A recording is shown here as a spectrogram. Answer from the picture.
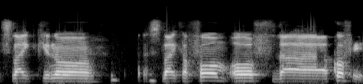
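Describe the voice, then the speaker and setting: A man with an Arabic accent speaks at a fairly slow pace. His fairly high voice stays monotone, with flat intonation. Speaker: poet. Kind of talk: interview. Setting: Instagram live video call. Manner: halting, many fillers.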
